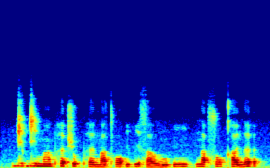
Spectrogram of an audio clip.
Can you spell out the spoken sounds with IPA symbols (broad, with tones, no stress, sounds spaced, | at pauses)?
d͡ʑ ʊ˦ ʔ d͡ʑ ḭ˦˨ m ã˦ pʰ ɛ˦ ʔ ʃ ʊ˦ ʔ pʰ ɛ˨ ŋ ä˨ tʰ ɔ˨ ʔ ḭ˦˨ p ḭ˦˨ s a˨ ʊ̯ l ũ˦ ʔ ĩ˦ | n ä˦ ʔ sʰ ɔ˦ kʰ a̰˦˨ ɪ̯ n ɛ˦ ʔ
